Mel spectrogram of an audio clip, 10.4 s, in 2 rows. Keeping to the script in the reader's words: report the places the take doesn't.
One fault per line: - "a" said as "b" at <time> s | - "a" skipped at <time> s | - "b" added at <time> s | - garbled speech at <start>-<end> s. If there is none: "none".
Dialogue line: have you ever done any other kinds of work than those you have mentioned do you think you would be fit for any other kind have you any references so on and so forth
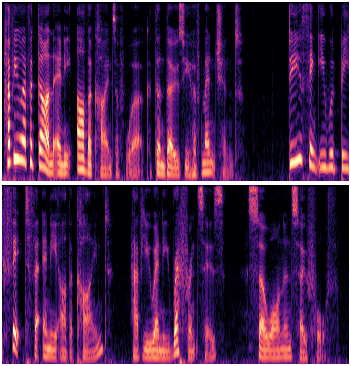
none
